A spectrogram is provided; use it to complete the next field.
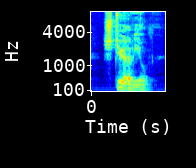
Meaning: a steering wheel (primarily of land vehicles)
- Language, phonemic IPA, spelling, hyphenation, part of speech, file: Dutch, /ˈstyːr.ʋil/, stuurwiel, stuur‧wiel, noun, Nl-stuurwiel.ogg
